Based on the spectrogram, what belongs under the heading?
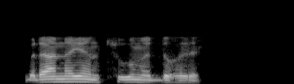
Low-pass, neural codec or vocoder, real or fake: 3.6 kHz; codec, 16 kHz, 4 kbps, X-Codec, WavLM features, trained on Multilingual LibriSpeech; fake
